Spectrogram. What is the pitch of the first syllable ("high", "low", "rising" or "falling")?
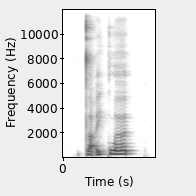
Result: rising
